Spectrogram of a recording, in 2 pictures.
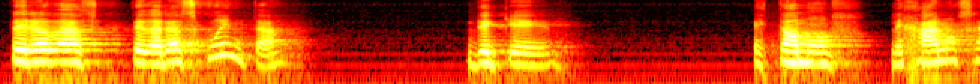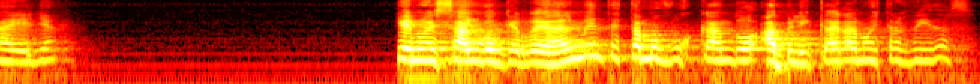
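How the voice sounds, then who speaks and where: A woman's voice: high-pitched, steady tone, slow, pauses often. A woman preaching a sermon. She speaks with emphasis, repeats her phrases and puts questions to the congregation.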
